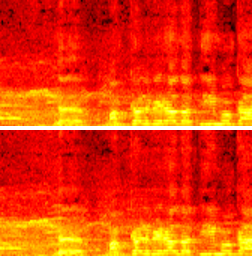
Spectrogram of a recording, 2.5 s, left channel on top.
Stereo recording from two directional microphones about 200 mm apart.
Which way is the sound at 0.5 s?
15° left (ahead or behind).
